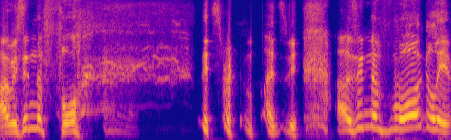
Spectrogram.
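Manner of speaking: words broken by laughter, high and swooping pitch. Telling a story to a livestream audience, laughing while talking. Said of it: "I'm sorry, I'm laughing".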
